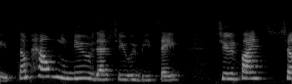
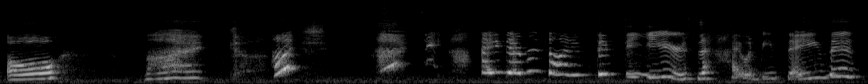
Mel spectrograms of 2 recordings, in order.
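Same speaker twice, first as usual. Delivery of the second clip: higher, whimpering half-sob; mock crying; 6 semitones higher, 4 dB louder, much slower than usual. Real, not acted. Reviewer grieving a favourite character, mock sob. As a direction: whine it like you're about to cry.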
